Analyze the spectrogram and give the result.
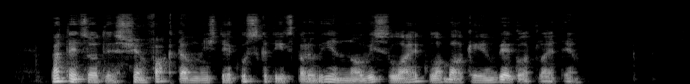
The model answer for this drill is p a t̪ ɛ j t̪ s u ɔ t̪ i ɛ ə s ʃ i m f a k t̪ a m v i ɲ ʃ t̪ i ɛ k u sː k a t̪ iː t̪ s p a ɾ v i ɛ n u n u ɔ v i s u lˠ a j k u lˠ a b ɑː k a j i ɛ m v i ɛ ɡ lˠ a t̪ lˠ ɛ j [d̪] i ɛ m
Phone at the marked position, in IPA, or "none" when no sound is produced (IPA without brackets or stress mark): t̪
